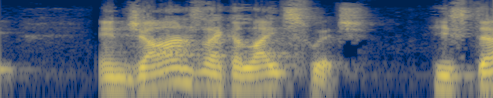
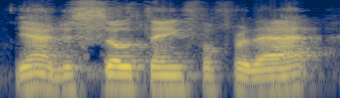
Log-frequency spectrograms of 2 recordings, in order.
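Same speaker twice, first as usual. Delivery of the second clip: usual speaking voice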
